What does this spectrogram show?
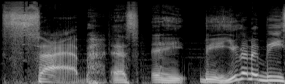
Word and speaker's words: Sab: He likes to be called Sab, S-A-B.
